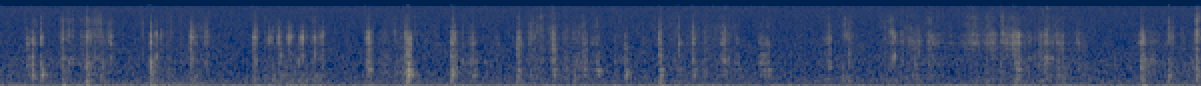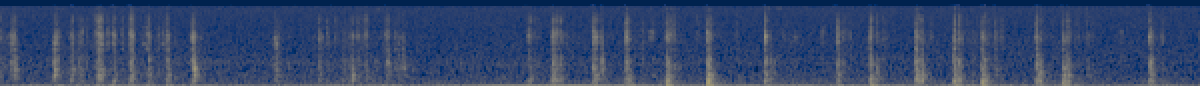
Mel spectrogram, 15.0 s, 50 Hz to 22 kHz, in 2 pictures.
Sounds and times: starling bird moving in a cave 0:00.0 - 0:10.2
knocking 0:10.8 - 0:14.8

